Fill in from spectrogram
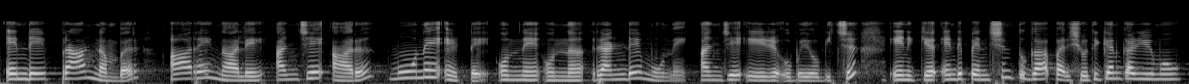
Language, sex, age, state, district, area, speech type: Malayalam, female, 18-30, Kerala, Thiruvananthapuram, rural, read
